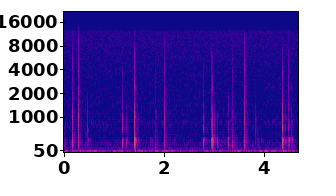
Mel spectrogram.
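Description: Long painted fingernails tap and scratch on the closed lid of a small, shallow, rectangular clear plastic food container holding glitter slime. Quiet, sharp clicks with a hollow, mid-pitched knock land in an uneven rhythm, each dying away almost at once, with faint scratching between them.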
